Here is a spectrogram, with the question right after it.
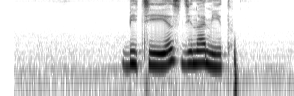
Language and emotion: Russian, neutral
